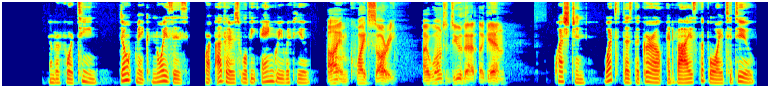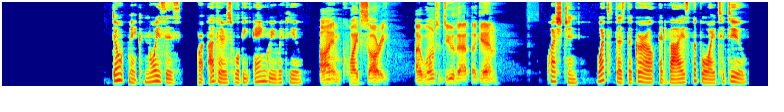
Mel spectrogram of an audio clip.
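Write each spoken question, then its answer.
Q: What does the girl advise the boy to do?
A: Not to make noise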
